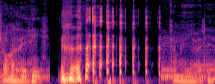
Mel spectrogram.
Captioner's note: laughter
